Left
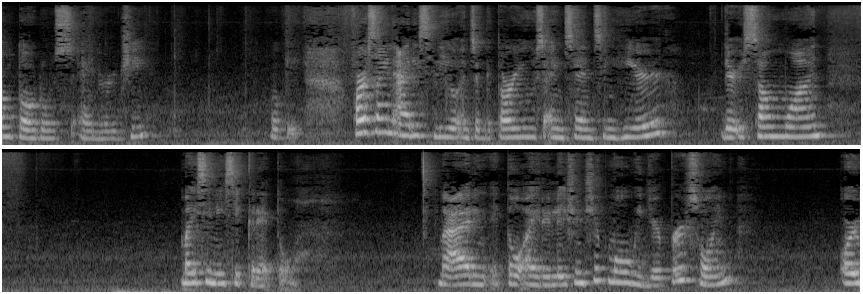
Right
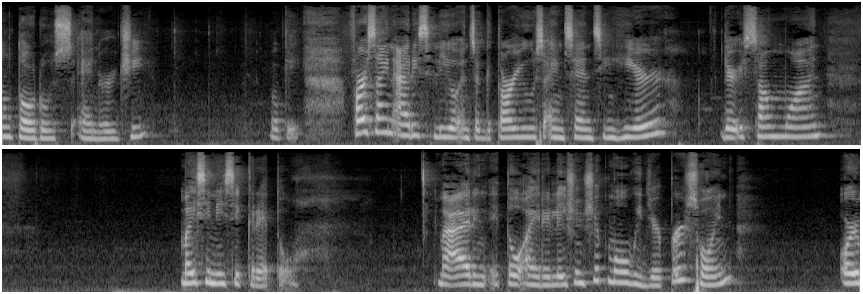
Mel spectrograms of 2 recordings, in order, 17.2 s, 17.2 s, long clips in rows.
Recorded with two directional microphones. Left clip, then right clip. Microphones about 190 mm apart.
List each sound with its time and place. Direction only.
0.1 s a woman's voice: 45° right (ahead or behind)
3.0 s a woman's voice: 40° right (ahead or behind)
10.3 s a woman's voice: 45° right (ahead or behind)
12.7 s a woman's voice: 45° right (ahead or behind)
